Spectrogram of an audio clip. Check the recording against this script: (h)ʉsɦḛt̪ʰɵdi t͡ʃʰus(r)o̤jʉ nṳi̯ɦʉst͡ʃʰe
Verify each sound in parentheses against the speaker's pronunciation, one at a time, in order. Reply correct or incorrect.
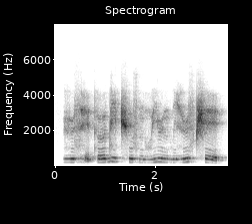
incorrect, incorrect

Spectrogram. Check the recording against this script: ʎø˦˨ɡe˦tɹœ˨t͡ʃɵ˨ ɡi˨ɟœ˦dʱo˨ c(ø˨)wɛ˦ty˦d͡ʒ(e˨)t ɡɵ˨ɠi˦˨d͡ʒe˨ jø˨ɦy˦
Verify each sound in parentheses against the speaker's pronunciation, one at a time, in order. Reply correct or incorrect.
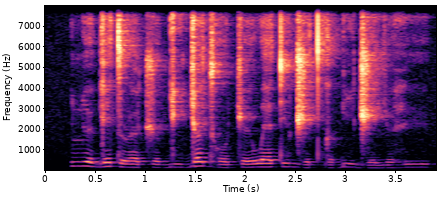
incorrect, correct

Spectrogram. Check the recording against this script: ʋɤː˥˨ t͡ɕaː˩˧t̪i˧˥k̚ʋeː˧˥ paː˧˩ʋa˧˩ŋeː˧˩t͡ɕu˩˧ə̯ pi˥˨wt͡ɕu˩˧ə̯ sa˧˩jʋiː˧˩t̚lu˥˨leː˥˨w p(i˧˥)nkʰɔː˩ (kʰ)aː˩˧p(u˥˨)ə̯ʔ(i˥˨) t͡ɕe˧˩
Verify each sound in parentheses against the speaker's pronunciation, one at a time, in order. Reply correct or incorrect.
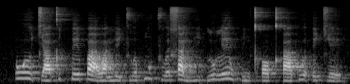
incorrect, correct, correct, incorrect

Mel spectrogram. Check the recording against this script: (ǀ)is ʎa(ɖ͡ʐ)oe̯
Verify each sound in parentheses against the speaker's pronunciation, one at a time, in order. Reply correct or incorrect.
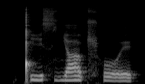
incorrect, incorrect

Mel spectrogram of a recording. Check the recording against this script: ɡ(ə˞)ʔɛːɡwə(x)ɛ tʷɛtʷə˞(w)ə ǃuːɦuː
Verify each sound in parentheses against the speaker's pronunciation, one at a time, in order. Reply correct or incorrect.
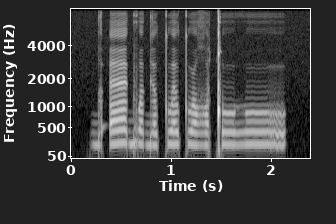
incorrect, incorrect, incorrect

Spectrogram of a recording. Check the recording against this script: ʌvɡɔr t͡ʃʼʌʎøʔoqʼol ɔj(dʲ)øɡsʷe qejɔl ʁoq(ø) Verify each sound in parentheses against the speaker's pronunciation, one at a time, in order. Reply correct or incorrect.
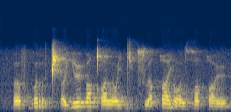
correct, correct

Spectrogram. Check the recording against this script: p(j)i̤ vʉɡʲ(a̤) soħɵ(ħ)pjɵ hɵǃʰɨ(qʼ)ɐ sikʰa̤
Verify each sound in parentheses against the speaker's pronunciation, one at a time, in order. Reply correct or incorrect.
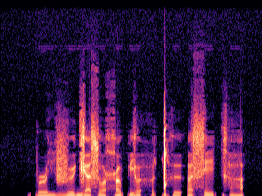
incorrect, incorrect, incorrect, incorrect

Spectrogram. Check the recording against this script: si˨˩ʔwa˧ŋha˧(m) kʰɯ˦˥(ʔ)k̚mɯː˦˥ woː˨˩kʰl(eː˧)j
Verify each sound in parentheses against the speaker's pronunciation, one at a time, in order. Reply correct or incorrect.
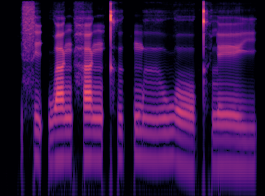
incorrect, incorrect, correct

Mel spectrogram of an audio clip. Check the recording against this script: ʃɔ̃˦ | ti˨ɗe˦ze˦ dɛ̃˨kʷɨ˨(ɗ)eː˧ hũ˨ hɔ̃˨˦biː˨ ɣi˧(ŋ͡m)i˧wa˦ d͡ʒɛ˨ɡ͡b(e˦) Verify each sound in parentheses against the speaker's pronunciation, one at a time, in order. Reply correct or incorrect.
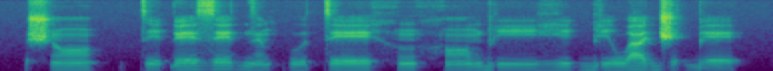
incorrect, incorrect, incorrect

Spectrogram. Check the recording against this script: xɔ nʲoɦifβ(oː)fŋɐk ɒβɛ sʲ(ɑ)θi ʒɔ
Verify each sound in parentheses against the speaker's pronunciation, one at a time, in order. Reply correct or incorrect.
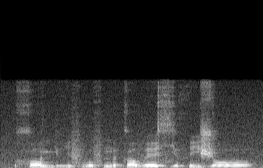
incorrect, incorrect

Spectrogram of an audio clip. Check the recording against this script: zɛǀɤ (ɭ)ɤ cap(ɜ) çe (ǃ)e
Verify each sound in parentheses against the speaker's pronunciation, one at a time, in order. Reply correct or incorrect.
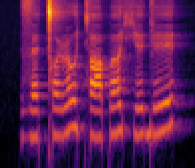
correct, correct, incorrect

